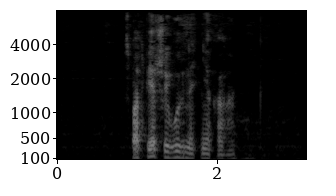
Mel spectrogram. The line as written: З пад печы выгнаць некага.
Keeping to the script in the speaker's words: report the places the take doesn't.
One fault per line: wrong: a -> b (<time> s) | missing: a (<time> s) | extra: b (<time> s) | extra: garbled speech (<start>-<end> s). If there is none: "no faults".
no faults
